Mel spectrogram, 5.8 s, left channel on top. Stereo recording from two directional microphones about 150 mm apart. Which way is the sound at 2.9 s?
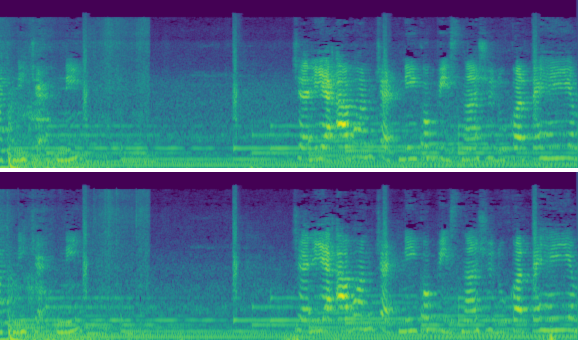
5° right (ahead or behind).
